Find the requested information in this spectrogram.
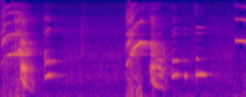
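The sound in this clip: A human voice imitates a puppy whimpering, with several high, thin whines and yips, some sliding downward in pitch, in short bursts with brief pauses between.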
